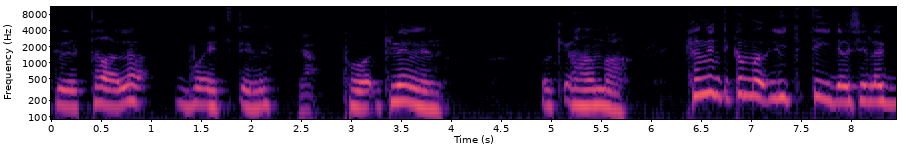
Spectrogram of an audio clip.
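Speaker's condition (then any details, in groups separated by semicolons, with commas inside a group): Cerebral palsy; wheelchair user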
